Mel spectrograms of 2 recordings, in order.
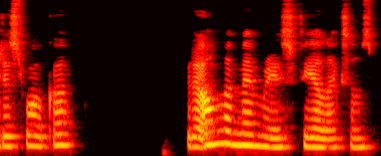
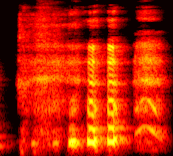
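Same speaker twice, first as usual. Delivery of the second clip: bright burst of laughter; loud high laugh; 9 semitones higher, 8 dB louder than usual. Real, not acted. Laughs at own tiredness.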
